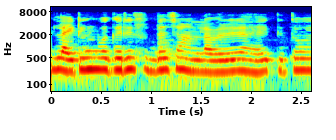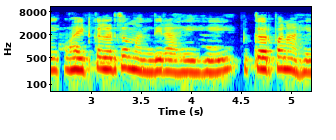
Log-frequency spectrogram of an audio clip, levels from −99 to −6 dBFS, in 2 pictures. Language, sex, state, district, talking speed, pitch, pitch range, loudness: Marathi, female, Maharashtra, Dhule, 185 wpm, 240 Hz, 220-245 Hz, -21 LUFS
